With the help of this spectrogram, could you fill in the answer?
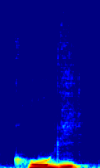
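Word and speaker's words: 고기: second character will be pronounced like so the pronunciation of this word will be ko kogi kogi means meet kogi and aagi the last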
